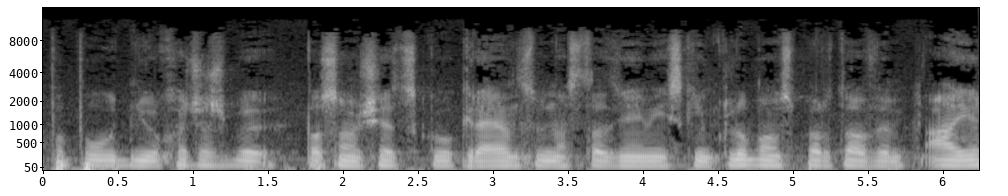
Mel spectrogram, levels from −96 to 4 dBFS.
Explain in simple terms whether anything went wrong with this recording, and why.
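A wrong sample rate runs through the whole clip, from start to finish. Everything plays at two-thirds speed and about seven semitones lower, sounding slow and deep. That fits audio recorded at 48 kHz being played back at 32 kHz without any conversion.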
